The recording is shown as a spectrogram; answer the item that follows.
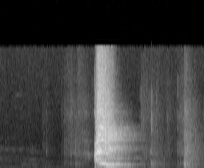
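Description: A karate student's kiai in Shotokan kata: one loud, sharp shout about two seconds in, its pitch falling as it trails off. A shorter, quieter burst follows near the end.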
